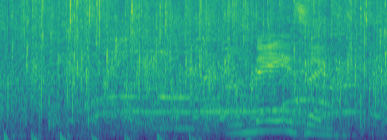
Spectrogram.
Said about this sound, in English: You have to clap so that way it brings them back to life, like Peter Pan or whatever. Yeah. Tinkerbell, did you hear that, Tinkerbell? Keep clapping. Keep clapping.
